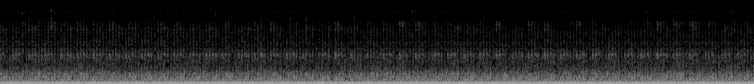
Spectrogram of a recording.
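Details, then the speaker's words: Land Rover Defender Td5 diesel at cold idle after radiator work, mic near the snorkel/air intake: steady light knock about three per second; source unclear, suspected hydraulic lifters or exhaust manifold. "не могу если кто то знает что это может быть источник звука воздухозаборник"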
